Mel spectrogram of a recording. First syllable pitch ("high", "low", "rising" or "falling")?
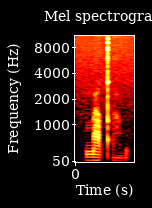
low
